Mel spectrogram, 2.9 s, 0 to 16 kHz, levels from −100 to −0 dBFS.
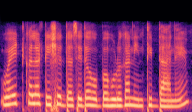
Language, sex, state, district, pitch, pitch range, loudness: Kannada, female, Karnataka, Bangalore, 225 Hz, 215-260 Hz, -11 LUFS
